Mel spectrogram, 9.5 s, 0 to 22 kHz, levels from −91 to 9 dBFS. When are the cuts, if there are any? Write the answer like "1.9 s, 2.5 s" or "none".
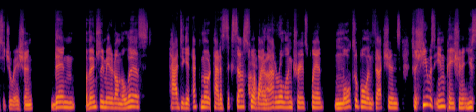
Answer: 4.2 s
